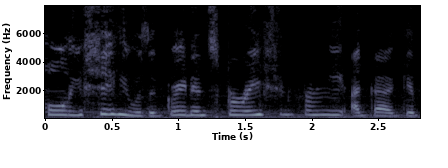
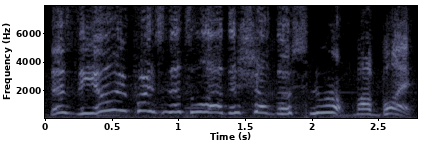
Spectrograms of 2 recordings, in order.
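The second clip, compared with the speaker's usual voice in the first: indignant shout; 7 semitones higher than usual. Acted. Indignant outburst continues.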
